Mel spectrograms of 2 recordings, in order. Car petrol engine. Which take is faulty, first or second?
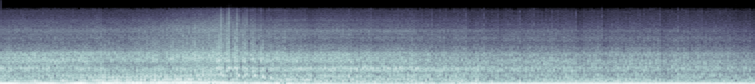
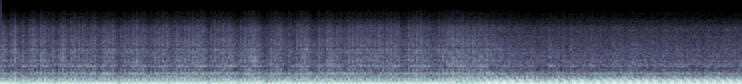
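second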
